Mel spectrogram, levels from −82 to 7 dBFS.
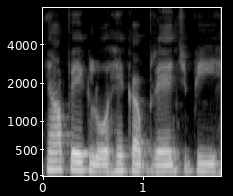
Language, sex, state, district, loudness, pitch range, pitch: Hindi, male, Jharkhand, Ranchi, -15 LUFS, 120-140 Hz, 125 Hz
